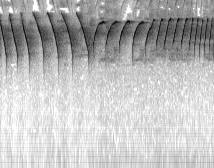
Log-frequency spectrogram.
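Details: Belgian canary song meant to draw other canaries into singing; slow descending sweeps give way to rising arched notes that accelerate into a quick rolling trill.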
